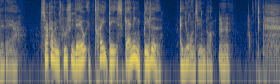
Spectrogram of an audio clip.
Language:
Danish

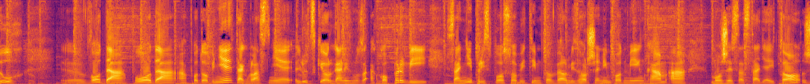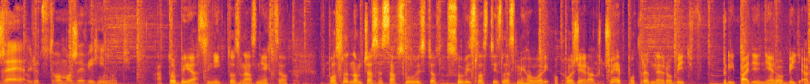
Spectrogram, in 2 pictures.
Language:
Slovak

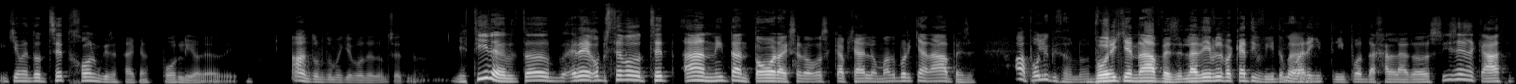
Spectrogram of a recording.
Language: Greek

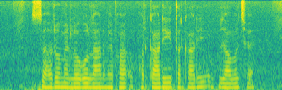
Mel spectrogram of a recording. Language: Maithili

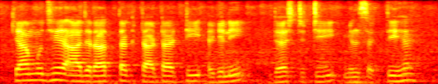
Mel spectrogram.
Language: Urdu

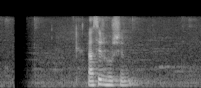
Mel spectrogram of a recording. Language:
Bangla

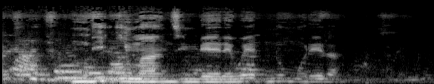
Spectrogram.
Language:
Kinyarwanda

